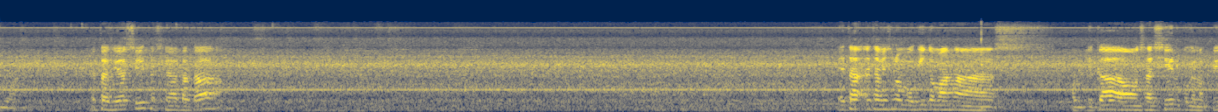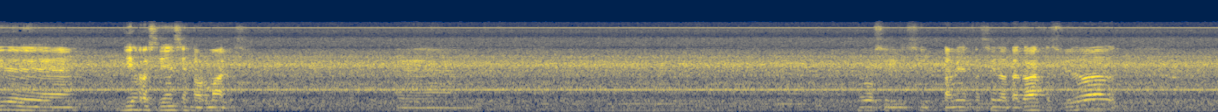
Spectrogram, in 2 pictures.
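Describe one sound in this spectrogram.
A young man talks calmly into a nearby microphone, in short bursts with pauses.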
